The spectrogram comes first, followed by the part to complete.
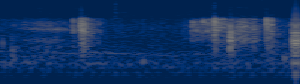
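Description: Brief, quiet rustling of paper card stock being handled and lifted away from a craft tool board, with a short tap about half a second in.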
